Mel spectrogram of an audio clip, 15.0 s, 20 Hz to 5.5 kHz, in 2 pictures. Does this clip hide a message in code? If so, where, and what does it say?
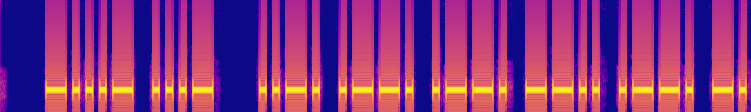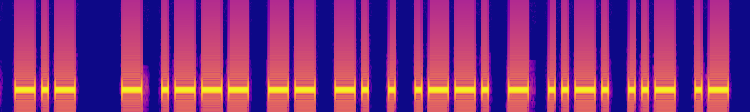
Yes: Morse code from 0.5 to 14.8 s, heard as a keyed tone, about 18 wpm, 550 Hz. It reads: <BT>V FPPZPNK TJMNEPTFUA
